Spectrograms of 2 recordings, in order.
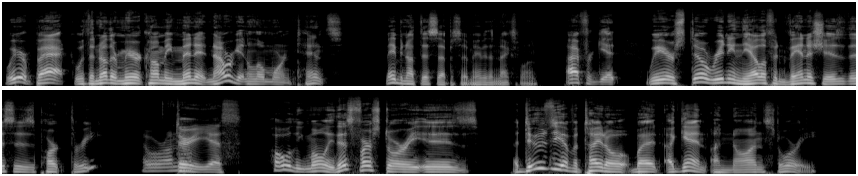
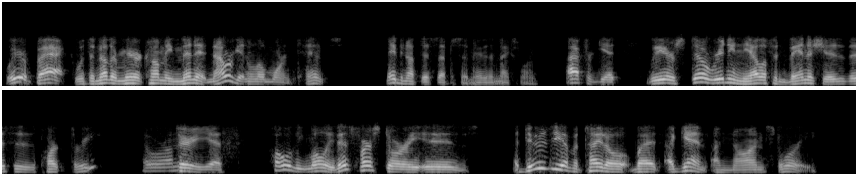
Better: first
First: none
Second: phone-call audio; poor line; nothing above 3.5 kHz

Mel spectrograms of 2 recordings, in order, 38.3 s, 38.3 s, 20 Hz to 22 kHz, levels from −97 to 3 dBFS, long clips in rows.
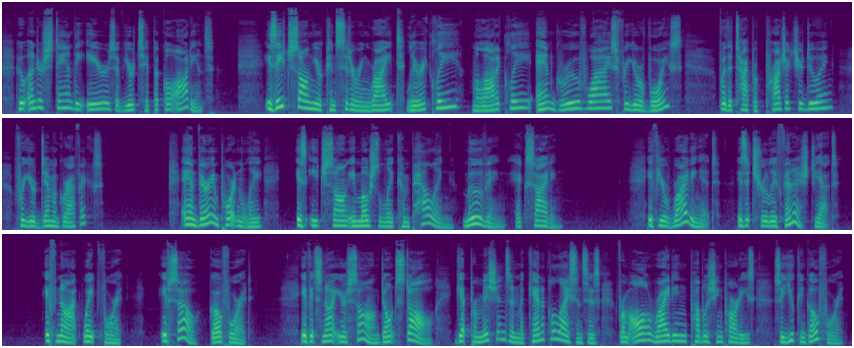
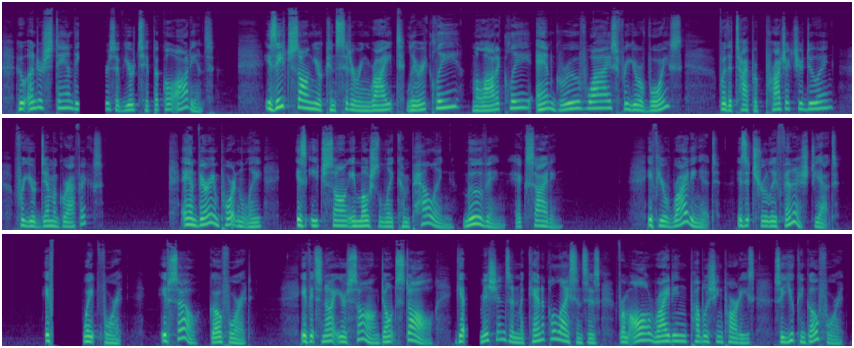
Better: first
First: none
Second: audio cutting out; at 1 s, at 26 s and at 33 s

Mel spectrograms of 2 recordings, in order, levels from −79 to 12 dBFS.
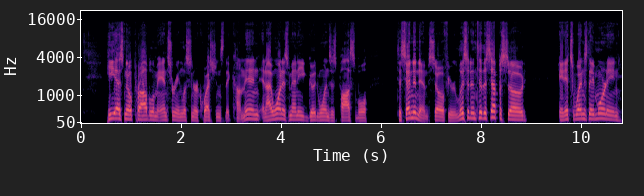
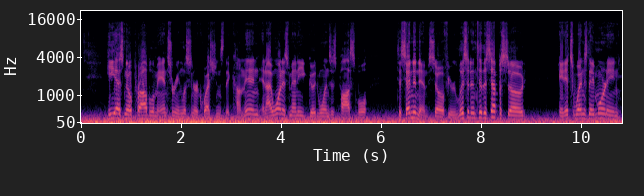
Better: first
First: none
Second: low rumble; noticeable; throughout; 20 dB below the speech

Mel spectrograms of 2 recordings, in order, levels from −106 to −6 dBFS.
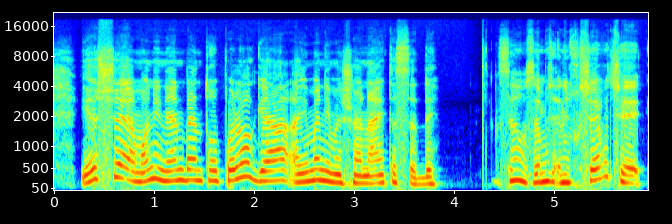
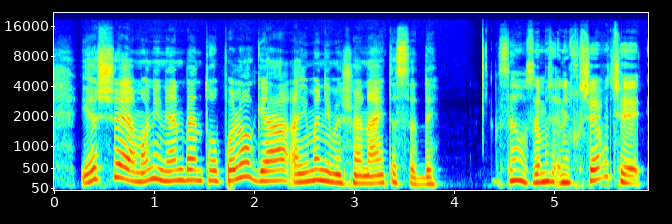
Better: second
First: distortion; slight; 10 dB below the speech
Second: none

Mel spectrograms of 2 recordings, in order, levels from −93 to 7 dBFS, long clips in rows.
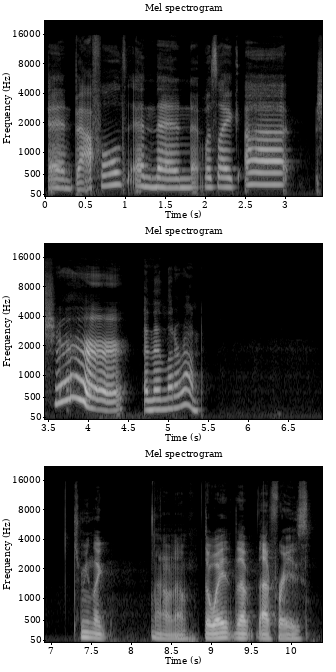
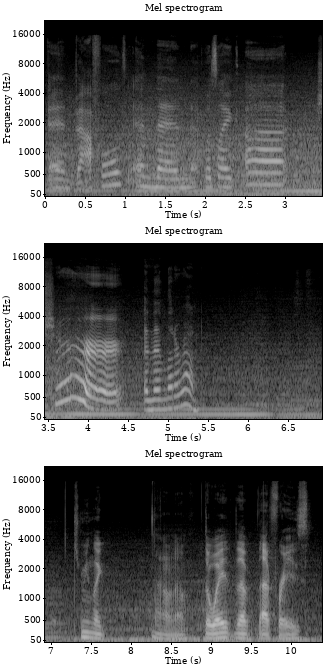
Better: first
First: none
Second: train or aircraft noise; noticeable; throughout; 10 dB below the speech

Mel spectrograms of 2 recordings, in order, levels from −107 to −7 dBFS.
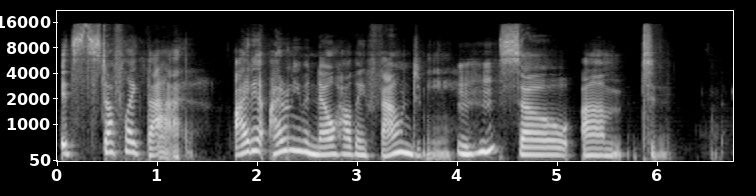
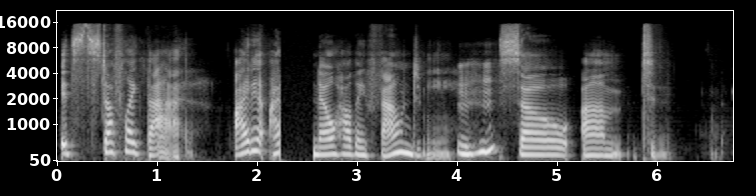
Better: first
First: none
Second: audio cutting out; at 2 s

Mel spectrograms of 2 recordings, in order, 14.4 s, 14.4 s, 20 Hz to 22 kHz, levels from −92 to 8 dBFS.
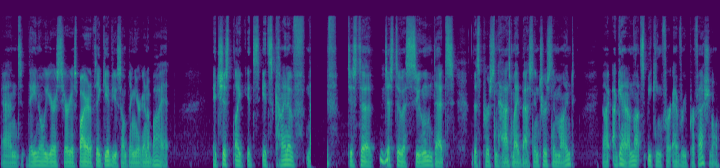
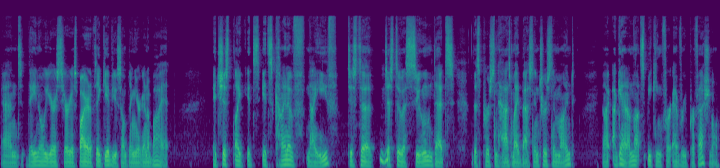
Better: second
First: audio cutting out; at 6 s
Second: none

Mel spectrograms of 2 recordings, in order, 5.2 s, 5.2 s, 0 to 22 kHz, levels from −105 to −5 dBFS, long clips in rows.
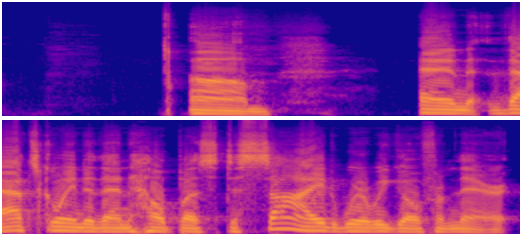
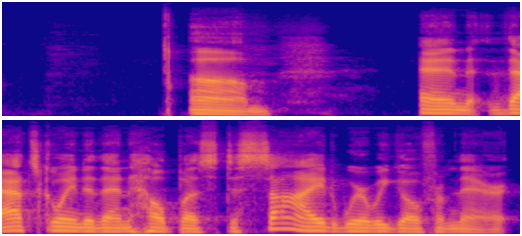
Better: second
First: distortion; slight; 10 dB below the speech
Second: none

